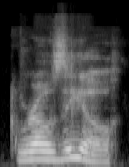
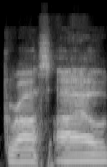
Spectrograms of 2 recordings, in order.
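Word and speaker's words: Grosse Ile: stuff like that but up here we call it grosseo um some people call it grass Isle gross aisle um but the original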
